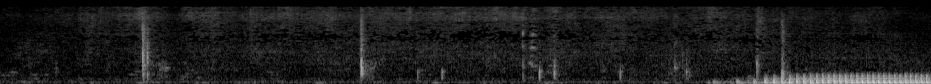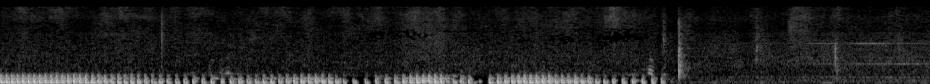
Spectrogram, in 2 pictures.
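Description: Chicken frying in a pan over a wood fire: a faint sizzle, with a few sharp clicks of the spatula against the pan. About seven seconds in, a loud, low, fast-pulsing engine rumble takes over for about eight seconds. It drops out briefly twice, then stops.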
